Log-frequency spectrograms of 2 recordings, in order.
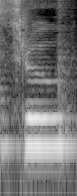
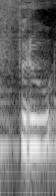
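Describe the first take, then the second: First: The word begins with an s sound. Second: The word begins with an f sound. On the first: "Não é S, não é through" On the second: "não é F, não é fru"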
